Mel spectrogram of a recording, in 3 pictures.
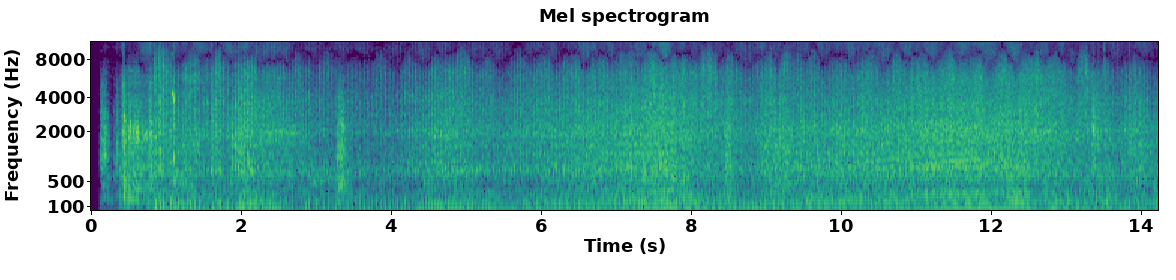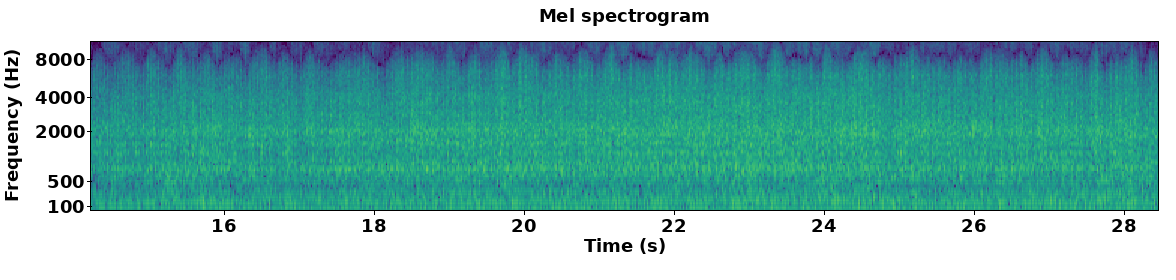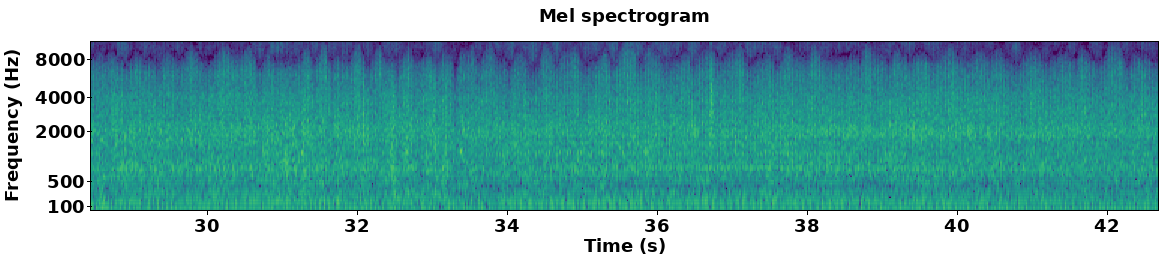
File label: Automobile; Interior; Chevrolet Interior Start Up And Away Through Gears, Roughish Road, Medium Speed, Finally Slows, Stop And Switch Off, antiques; 1927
